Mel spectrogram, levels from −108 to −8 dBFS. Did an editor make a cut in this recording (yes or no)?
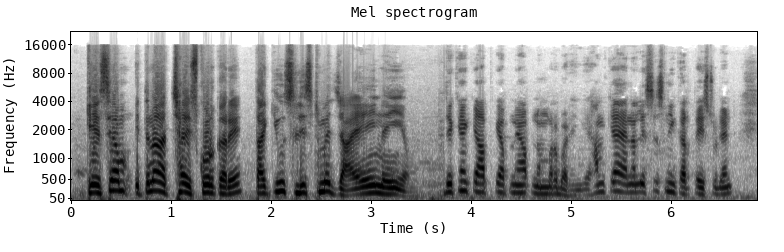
yes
